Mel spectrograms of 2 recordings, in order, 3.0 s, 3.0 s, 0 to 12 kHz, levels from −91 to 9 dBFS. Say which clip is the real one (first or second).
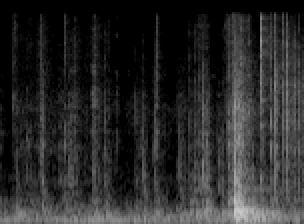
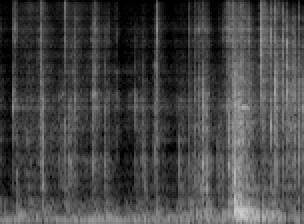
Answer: first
